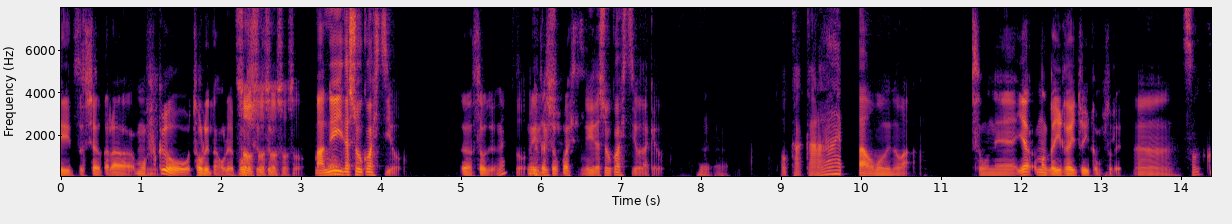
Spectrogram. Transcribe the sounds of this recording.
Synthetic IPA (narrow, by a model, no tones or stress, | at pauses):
eɾʲit͡sɨɕi̥a̟kaɾa̰moːɸɯ̥kɯ̟ot̪ʰoɾɯt̪ã̰o̰ɾesoːoːsoːso̰ːso̰ːmaːnɯ̟id̪aɕo̞ːkoβaçʲi̥t͡sɨjo̰ː | ɯ̟̃ːsoːd̪ajoneso̰ːnɯ̟id̪aɕoːkoaçi̥ɯ̟id̪aɕo̞ːkoβaçi̥t͡sɨjo̞̰ːd̪a̰ke̞d̪o | ɯ̟̃ːɯ̰̃ɴ | t̪ʰo̞̰ka̰ka̰najapːaomo̞ɯ̟no̞̰βa̰ | soːnejanãŋkaiɡait̪o̞iːkamoso̞ɾḛɯ̟̰̃ːsok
